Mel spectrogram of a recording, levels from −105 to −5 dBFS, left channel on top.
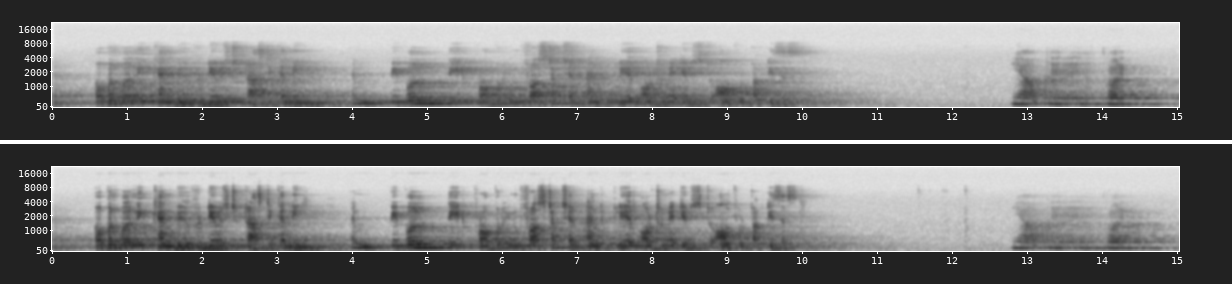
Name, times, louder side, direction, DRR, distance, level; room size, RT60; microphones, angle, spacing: voice 1, 0.6-3.5 4.0-9.9, right 5 dB, 85° right, 0.4 m, -25 dB
voice 2, 12.8-14.3, left 3 dB, 30° left, 0.3 m, -30 dB
6.9 x 5.9 x 4.3 m
head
